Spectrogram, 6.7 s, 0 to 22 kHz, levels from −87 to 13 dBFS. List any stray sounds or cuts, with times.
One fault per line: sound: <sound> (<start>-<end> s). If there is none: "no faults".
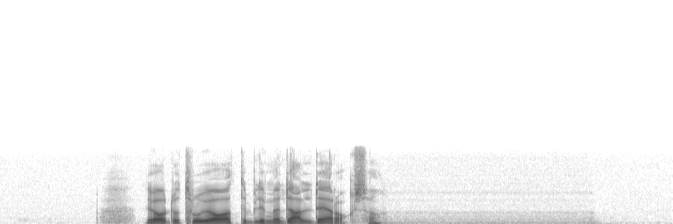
no faults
